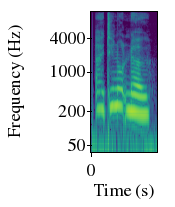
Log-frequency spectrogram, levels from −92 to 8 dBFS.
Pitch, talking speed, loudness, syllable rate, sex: 215 Hz, 240 wpm, -13 LUFS, 5.1 syllables/s, female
